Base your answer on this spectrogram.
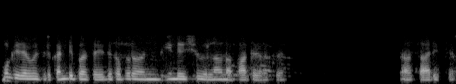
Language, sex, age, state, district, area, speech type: Tamil, male, 18-30, Tamil Nadu, Viluppuram, urban, conversation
